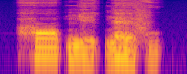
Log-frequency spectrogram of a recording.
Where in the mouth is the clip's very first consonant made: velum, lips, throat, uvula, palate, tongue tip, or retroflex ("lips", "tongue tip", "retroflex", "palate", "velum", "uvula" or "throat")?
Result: throat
